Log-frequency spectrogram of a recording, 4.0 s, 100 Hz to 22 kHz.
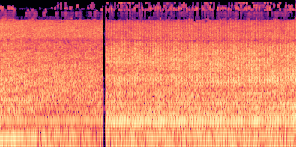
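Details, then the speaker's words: BMW F82 M4 radiator fan that had vibrated for two years and badly since a recent track day, with the AC blowing only hot air. Steady droning hum with a rough low pulsing buzz; an out-of-balance fan with a broken blade rubbing the shroud. Fan was replaced. "So, I need to get my radiator fan fixed. It's been vibrating like crazy. It's been vibrating for the last 2 years"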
